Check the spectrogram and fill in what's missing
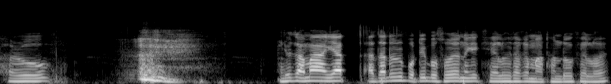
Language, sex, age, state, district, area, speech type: Assamese, male, 18-30, Assam, Lakhimpur, rural, spontaneous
